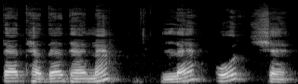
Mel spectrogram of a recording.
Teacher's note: इन सभी वर्णों का उच्चारण स्थान दंत होता है। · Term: दंत्य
